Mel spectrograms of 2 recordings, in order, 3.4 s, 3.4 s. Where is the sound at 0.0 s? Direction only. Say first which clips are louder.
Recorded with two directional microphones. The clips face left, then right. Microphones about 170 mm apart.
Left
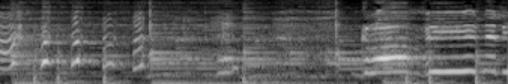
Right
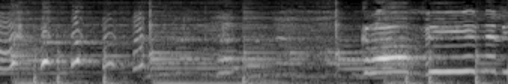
Right 1 dB; 20° right (ahead or behind).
